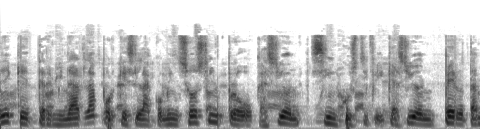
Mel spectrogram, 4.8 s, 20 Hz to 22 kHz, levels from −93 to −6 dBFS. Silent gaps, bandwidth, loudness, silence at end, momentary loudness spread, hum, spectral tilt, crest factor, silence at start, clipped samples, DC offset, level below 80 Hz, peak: none; 10.5 kHz; -24 LUFS; 0 s; 6 LU; none; -4.5 dB/octave; 18 dB; 0 s; under 0.1%; 0.1%; -52 dBFS; -6 dBFS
